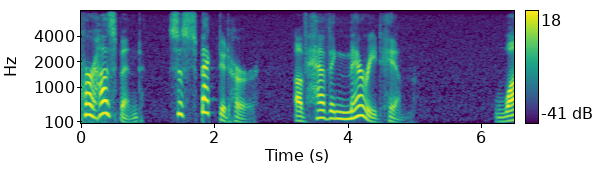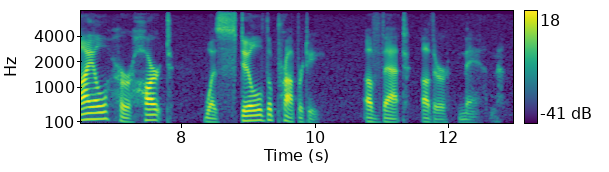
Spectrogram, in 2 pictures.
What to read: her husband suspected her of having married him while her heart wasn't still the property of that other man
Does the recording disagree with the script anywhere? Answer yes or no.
yes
